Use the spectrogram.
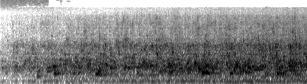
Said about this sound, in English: The first stop is the fountain on Rathausplatz. Listen carefully. You'll hear the water gurgling.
